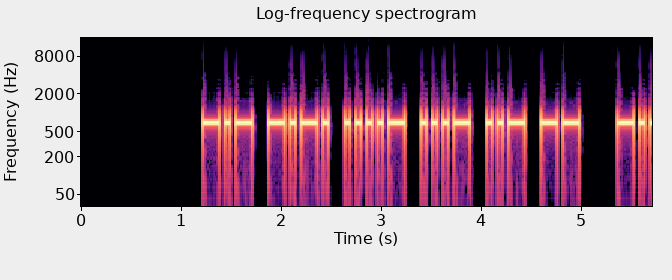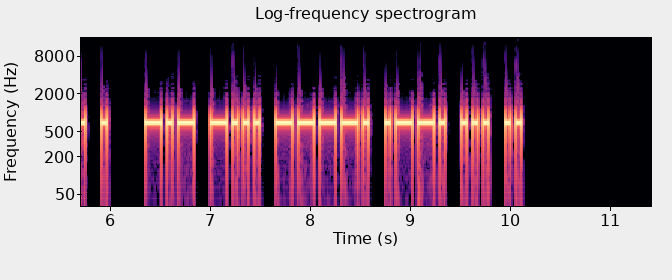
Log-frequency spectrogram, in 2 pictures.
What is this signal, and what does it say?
Morse code, heard as a keyed tone, about 22 wpm, 700 Hz. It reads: KC4VUM DE KB9PSI
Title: USA Callsign DE Callsign - 6 Characters - 22wpm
